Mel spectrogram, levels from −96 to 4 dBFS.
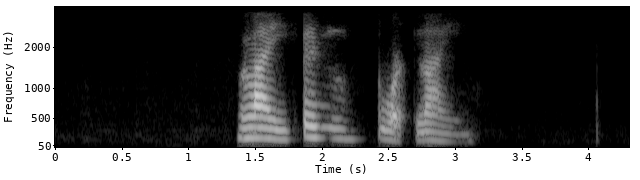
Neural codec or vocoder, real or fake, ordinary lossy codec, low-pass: codec, 44.1 kHz, 2.6 kbps, DAC; fake; AAC, 32 kbps; 3.6 kHz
